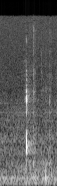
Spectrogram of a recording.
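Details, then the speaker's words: A single short, sharp hiccup with a faint second catch in a quiet room; ordinary hiccups in a boy who often had the hiccups. "Oh, the hiccups. He had the hiccups a lot"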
